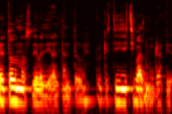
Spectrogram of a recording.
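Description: A man speaks with a Mexican accent. His tone is dark and mellow. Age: 20s. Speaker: podcast guest. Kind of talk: casual chat.

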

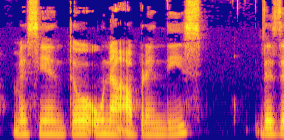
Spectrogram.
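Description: A very clean recording with a silent background carries a voice of dark, mellow tone. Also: woman. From Colombia, Medellín, moved to Barcelona at 11. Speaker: life coach, podcast host. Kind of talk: personal monologue.

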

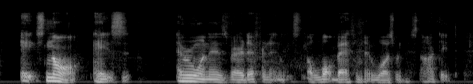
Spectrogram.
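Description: A man talks at a fairly quick pace with ordinary pitch variation. He speaks with a Scottish accent. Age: 30s. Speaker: podcast host. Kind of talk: casual chat.

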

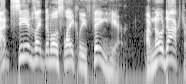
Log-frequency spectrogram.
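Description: In a very clean recording with a silent background, a high-pitched man speaks at a moderate pace with an animated tone and a bright, sharp tone. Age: 30s. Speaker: sports radio host. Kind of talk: sports talk radio.

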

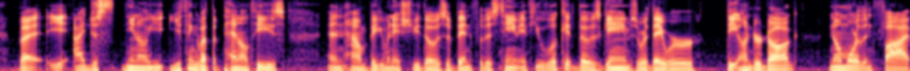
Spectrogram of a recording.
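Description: At a fairly quick pace, a man with an unremarkable speaking voice talks at fairly low pitch with fairly even intonation. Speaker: sports beat writer. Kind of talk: post-game sports analysis chat.

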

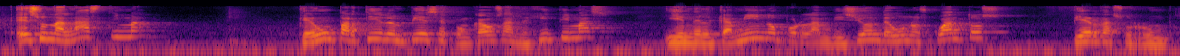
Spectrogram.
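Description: Amid audible room echo, a man talks at a moderate pace in a high pitch that swings very widely. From Mexico, Acapulco (Guerrero). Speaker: plastic surgeon and campaign coordinator. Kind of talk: political interview.

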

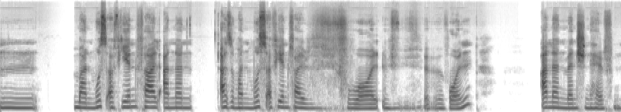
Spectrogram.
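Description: At a very slow pace with long, frequent pauses, a woman speaks somewhat breathily at a fairly low pitch, with fairly even intonation and very even loudness, in a dry, close sound with no echo. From Yakutsk, Russia. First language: Russian (speaking German). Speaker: urban planning student. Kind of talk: interview. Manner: halting.

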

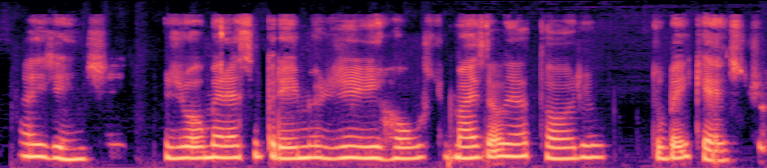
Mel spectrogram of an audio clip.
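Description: The delivery is very slow and monotone, with flat intonation and very even loudness. The tone is dark and mellow, and the sound is dry and close with no echo. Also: woman, fairly high pitch for a woman. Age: 20s. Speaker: podcast co-host. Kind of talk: casual chat.

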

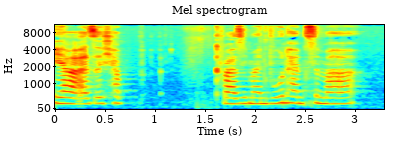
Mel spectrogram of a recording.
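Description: A woman speaks at a moderate pace with a fairly high pitch. Noticeable background noise is present. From Lake Constance region, southern Germany. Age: 20s. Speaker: intern, media student. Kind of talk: casual chat.

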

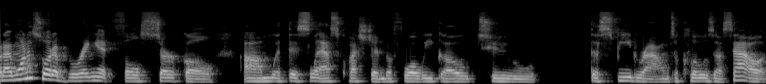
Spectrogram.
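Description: A woman's very deep, low voice at a fairly slow pace, with ordinary pitch variation, very even loudness, and a quiet background. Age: 40s. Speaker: podcast host and wellness coach. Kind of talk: casual interview.

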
